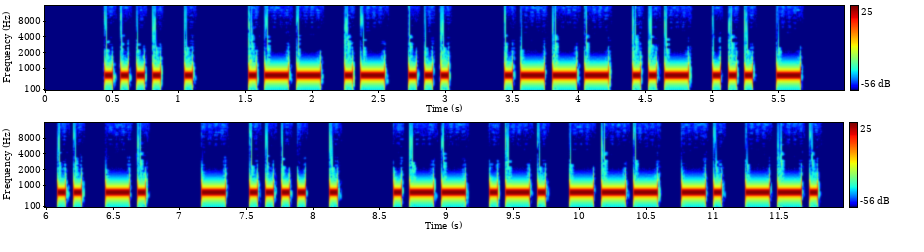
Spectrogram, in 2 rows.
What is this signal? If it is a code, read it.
Morse code, heard as a keyed tone, about 20 wpm, 700 Hz. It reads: HE WAS JUST IN THE WRONG
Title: Sentences with 7-Word Phrases - Spoken Beginning - 20wpm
